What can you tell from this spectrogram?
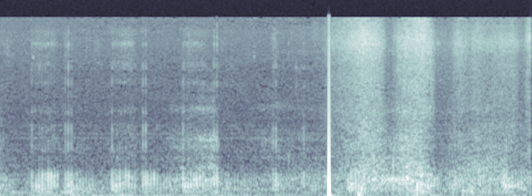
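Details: House cat on a bed with its owner purring strongly, a deep rhythmic rumble rising and falling in breaths roughly every second; a sharp knock past four seconds followed by brief rustling noise.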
